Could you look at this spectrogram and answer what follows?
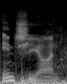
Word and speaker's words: Incheon: But really, Seoul and Incheon, it's the same city.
